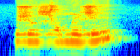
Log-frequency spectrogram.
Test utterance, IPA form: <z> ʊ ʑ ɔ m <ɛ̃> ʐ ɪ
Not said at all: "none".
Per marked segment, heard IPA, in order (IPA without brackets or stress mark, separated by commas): ʐ, ɛ̃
